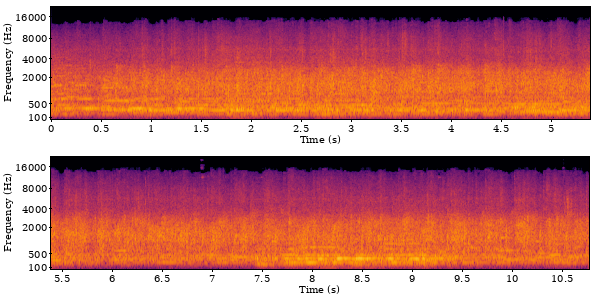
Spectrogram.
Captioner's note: applause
